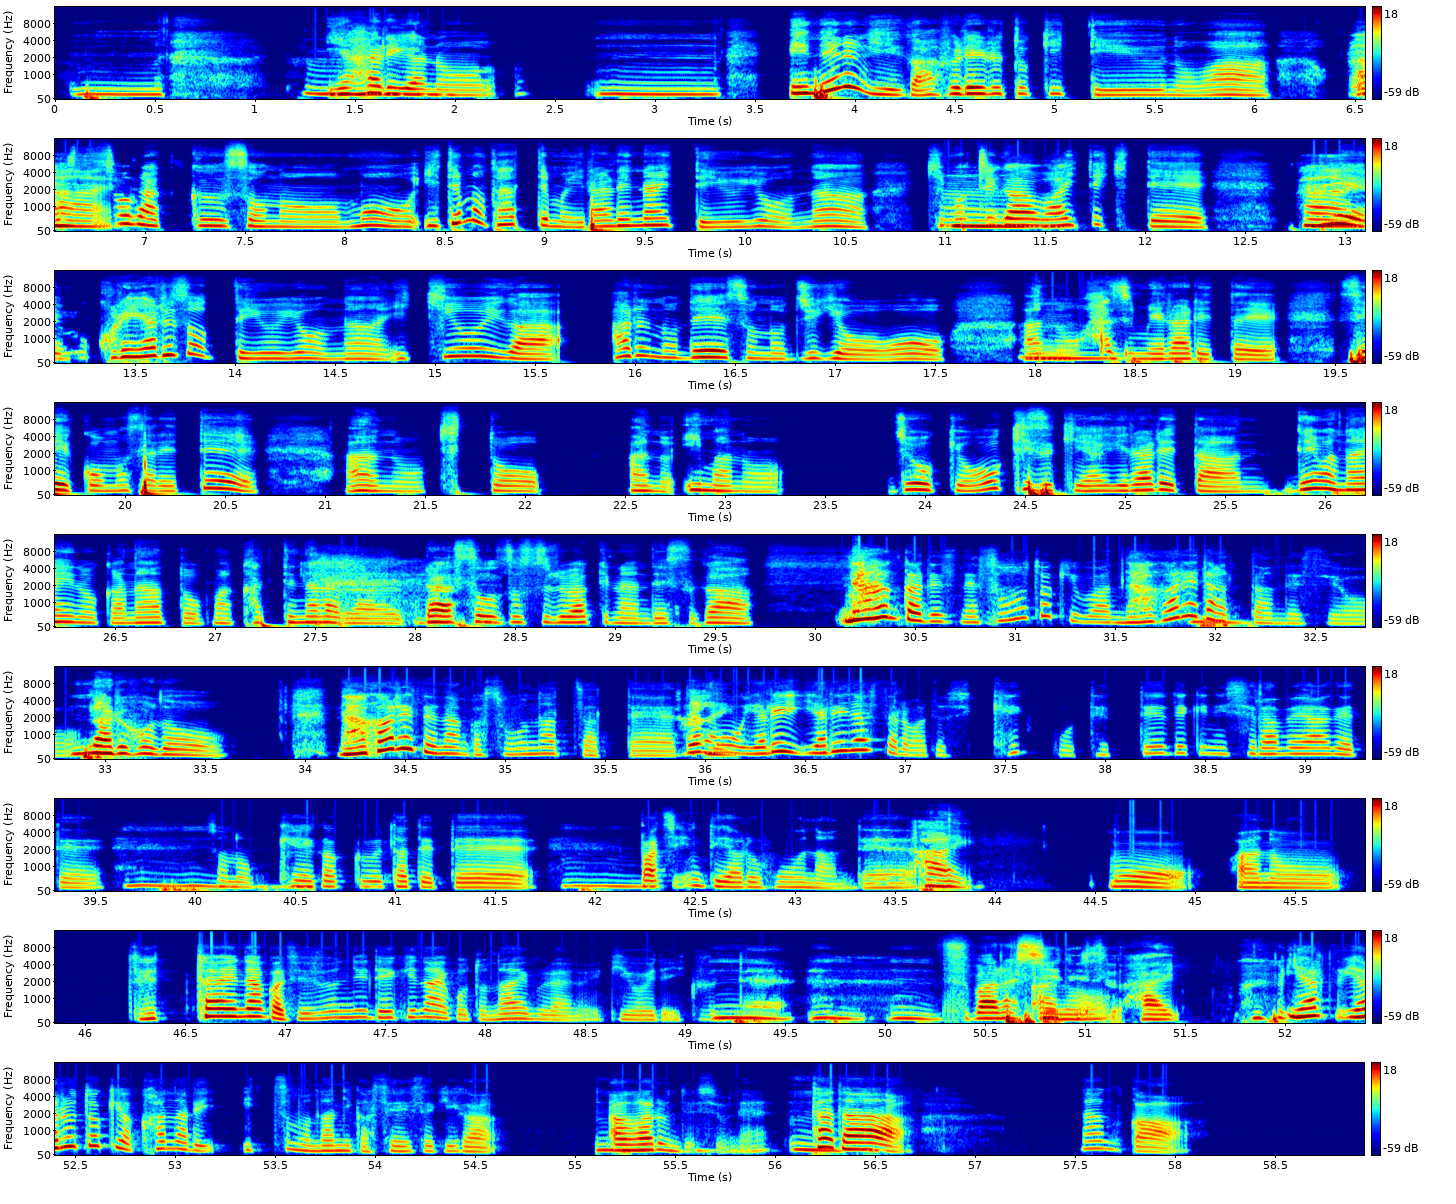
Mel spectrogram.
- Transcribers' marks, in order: distorted speech; other background noise; chuckle
- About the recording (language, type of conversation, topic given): Japanese, advice, 自由時間が多すぎて、目的や充実感を見いだせないのですが、どうすればいいですか？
